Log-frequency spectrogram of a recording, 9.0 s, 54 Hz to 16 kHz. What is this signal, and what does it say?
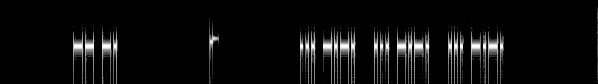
Morse code, heard as a keyed tone, about 28 wpm, 700 Hz. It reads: MN SC SC SC
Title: US States Repeated 3x 28wpm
